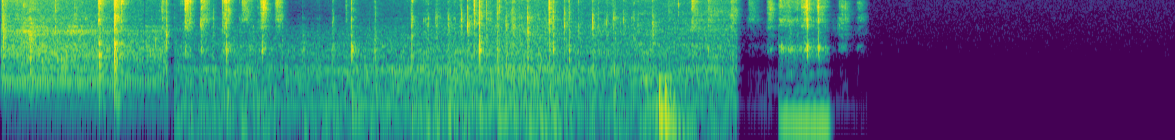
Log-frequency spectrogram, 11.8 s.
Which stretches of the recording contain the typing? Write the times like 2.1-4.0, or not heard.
0.0-8.3.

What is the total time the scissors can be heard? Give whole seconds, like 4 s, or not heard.
3 s.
